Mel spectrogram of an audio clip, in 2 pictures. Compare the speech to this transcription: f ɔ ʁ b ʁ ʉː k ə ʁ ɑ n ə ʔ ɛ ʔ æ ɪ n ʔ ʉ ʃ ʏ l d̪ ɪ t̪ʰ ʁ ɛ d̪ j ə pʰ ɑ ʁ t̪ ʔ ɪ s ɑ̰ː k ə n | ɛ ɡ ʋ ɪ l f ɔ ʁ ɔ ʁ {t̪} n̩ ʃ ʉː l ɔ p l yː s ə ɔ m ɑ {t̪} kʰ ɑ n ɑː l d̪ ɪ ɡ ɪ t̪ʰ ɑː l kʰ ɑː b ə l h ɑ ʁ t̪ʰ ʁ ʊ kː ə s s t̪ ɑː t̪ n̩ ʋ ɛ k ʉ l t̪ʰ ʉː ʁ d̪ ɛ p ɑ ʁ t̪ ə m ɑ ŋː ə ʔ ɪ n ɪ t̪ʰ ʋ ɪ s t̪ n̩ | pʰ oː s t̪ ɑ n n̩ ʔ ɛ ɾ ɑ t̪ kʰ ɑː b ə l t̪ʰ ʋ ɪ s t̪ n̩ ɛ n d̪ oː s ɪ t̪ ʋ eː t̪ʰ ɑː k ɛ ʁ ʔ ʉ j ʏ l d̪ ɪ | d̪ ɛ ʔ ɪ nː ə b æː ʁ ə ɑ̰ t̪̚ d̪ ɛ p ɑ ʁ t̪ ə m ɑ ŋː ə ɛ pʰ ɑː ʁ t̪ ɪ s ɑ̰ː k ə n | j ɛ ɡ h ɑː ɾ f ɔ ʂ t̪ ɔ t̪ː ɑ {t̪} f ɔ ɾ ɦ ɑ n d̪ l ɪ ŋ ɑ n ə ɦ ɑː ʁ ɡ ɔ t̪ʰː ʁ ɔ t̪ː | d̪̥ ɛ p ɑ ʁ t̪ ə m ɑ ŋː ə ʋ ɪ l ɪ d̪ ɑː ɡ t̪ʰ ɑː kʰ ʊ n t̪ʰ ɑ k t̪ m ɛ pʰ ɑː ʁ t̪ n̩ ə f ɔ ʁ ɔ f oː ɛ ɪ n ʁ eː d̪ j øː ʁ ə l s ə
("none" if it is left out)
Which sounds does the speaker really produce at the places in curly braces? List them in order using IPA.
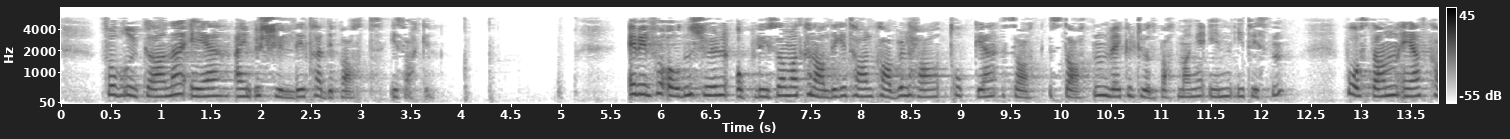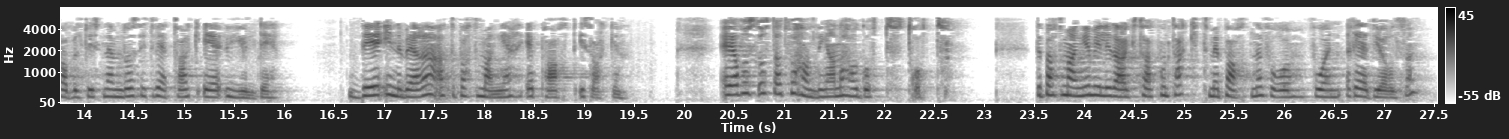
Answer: d̪, t̪, t̪

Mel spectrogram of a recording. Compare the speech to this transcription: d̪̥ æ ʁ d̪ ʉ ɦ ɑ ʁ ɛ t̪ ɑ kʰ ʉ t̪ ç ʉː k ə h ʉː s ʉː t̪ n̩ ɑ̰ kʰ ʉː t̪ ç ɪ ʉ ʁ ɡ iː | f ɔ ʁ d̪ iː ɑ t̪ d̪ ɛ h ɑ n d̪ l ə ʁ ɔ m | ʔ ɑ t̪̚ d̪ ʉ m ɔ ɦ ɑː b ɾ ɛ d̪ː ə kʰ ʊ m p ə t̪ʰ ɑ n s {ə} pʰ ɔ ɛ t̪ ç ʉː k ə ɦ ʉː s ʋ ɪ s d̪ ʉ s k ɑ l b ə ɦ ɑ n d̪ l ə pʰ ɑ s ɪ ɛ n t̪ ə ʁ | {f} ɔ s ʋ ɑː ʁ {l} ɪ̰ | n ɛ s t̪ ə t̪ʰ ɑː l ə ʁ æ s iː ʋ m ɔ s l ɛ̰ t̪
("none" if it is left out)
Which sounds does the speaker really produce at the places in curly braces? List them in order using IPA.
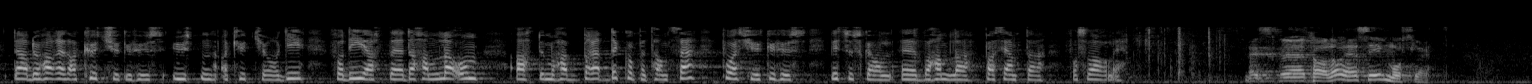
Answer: ə, f, l

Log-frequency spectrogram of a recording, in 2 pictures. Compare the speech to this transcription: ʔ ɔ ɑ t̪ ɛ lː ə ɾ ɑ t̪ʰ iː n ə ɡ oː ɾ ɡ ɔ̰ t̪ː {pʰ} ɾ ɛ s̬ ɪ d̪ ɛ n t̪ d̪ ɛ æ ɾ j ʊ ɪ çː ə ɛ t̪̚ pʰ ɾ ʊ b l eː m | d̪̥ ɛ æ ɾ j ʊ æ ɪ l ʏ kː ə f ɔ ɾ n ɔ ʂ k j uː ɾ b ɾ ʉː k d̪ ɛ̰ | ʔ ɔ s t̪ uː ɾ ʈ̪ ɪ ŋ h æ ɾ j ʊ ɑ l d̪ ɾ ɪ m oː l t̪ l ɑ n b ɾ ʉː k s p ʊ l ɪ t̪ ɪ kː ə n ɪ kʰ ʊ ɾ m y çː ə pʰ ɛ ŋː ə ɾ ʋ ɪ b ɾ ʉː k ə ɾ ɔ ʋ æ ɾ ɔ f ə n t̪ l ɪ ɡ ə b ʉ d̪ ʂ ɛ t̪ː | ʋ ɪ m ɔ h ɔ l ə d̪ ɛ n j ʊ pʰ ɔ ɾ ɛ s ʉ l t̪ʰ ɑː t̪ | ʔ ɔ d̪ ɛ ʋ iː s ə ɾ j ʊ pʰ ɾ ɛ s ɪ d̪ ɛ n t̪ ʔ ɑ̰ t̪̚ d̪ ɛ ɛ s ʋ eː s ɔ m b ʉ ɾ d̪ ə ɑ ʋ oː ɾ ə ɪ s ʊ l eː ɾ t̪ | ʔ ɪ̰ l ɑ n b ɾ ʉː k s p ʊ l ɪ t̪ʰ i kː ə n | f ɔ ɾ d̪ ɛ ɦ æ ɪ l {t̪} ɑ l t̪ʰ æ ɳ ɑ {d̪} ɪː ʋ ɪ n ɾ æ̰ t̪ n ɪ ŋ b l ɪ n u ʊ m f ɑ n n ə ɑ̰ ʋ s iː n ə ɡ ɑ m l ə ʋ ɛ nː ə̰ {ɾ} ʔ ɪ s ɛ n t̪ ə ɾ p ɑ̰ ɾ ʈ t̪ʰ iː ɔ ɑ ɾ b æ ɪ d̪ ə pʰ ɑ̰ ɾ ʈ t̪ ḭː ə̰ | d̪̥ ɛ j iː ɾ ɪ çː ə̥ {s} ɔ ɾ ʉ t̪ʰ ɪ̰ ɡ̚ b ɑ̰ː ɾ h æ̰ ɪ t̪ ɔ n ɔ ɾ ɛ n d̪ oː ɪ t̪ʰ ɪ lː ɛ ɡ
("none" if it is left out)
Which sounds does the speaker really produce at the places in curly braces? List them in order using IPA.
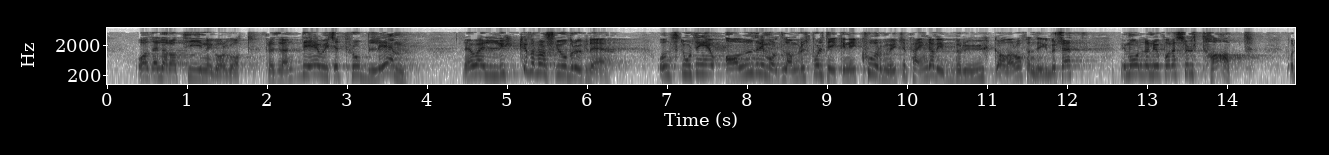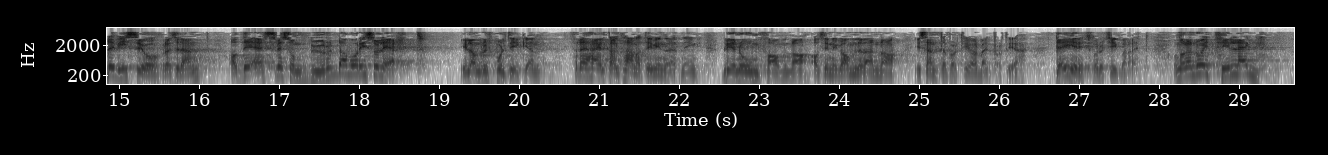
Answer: pʰ, t̪, t̪, ɾ, f

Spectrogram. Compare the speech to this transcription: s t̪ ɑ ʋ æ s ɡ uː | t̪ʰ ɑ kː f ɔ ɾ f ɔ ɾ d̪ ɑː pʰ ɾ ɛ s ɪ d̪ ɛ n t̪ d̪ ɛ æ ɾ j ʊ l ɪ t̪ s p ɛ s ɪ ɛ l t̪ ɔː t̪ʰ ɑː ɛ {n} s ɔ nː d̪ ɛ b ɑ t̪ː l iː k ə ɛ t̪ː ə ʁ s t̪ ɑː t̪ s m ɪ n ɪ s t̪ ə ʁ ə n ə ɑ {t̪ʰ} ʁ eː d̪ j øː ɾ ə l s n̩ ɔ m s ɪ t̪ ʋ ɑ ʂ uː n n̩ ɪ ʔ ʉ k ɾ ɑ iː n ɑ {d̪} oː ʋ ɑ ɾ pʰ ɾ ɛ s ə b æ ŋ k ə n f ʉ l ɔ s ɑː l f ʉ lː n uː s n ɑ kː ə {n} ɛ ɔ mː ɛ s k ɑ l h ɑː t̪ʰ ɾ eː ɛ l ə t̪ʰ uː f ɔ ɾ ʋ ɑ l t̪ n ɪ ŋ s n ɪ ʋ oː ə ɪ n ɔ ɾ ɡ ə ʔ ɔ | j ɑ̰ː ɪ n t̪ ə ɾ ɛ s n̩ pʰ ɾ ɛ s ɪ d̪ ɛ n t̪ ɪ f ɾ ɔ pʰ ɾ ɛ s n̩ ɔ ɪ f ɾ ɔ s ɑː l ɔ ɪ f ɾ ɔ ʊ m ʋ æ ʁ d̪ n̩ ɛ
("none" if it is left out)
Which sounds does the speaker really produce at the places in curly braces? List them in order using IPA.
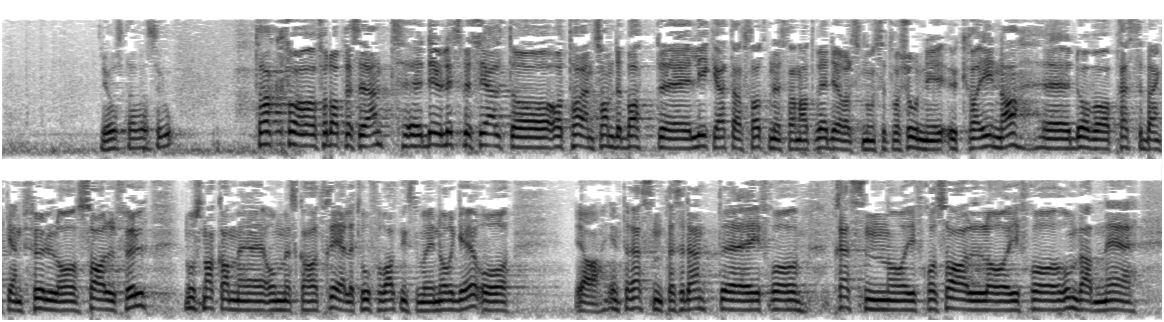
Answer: n, t̪, d̪, m

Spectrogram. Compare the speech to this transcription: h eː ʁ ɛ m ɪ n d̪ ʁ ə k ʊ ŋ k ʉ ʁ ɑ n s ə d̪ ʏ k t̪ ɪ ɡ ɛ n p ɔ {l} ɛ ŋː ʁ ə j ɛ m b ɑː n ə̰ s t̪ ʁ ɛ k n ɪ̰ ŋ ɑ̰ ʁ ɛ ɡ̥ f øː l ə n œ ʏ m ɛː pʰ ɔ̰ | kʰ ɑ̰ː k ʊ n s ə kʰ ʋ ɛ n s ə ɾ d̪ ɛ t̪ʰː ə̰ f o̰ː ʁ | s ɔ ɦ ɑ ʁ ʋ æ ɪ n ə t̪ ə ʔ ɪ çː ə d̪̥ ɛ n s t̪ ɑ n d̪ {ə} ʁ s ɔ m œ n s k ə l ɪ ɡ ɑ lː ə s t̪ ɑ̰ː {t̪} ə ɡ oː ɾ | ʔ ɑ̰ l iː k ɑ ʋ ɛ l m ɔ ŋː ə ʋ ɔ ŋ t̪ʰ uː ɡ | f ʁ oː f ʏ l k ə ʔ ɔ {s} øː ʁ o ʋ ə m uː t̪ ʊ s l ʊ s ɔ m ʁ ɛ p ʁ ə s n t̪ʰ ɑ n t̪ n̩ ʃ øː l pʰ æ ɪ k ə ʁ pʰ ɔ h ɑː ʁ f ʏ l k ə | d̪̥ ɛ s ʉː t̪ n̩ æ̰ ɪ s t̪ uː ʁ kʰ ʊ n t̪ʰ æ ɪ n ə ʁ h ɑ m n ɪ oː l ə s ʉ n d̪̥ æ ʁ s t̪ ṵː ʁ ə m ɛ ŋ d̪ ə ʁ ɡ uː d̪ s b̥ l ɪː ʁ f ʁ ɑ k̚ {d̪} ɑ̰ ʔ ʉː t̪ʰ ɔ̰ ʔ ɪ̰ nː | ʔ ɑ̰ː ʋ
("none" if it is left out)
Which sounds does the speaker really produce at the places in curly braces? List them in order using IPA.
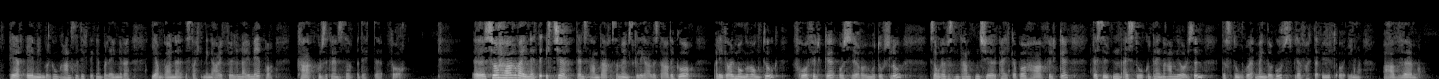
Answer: l, ɑ, d̪, s, t̪

